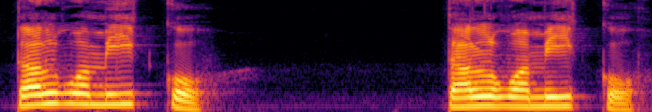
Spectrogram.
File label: "tvlwv mekko", Muscogee; Mvskoke Words with Repeated Consonants; A Dictionary of Creek/Muskogee; SIL International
